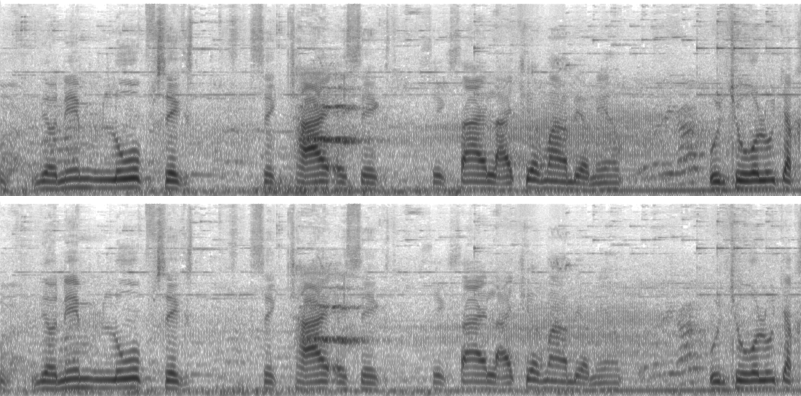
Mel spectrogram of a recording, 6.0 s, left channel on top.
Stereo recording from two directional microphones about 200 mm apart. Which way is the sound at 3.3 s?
20° left (ahead or behind).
